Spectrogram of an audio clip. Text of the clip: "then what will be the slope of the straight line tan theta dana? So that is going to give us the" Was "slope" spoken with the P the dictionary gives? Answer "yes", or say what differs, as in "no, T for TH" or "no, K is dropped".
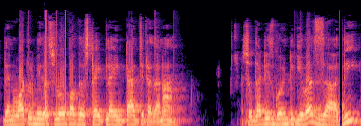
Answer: yes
